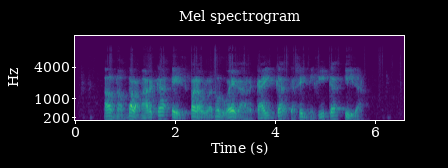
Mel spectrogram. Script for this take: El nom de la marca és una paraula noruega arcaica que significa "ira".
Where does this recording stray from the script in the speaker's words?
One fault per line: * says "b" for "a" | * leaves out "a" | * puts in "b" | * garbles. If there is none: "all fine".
* leaves out "una"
